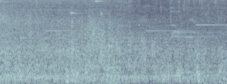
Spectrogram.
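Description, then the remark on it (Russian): A steady, loud wash of rain and gusting wind fills the scene, a dense continuous hiss with no speech and no distinct breaks. “Дождь!”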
